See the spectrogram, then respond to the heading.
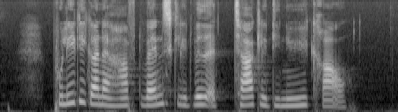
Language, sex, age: Danish, female, 26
